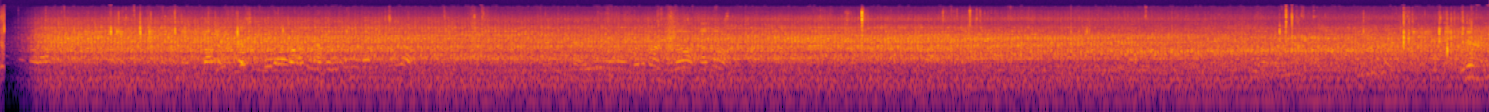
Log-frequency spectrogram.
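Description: Fire engine's diesel engine running steadily at idle, a continuous low drone, with voices talking faintly over it.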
